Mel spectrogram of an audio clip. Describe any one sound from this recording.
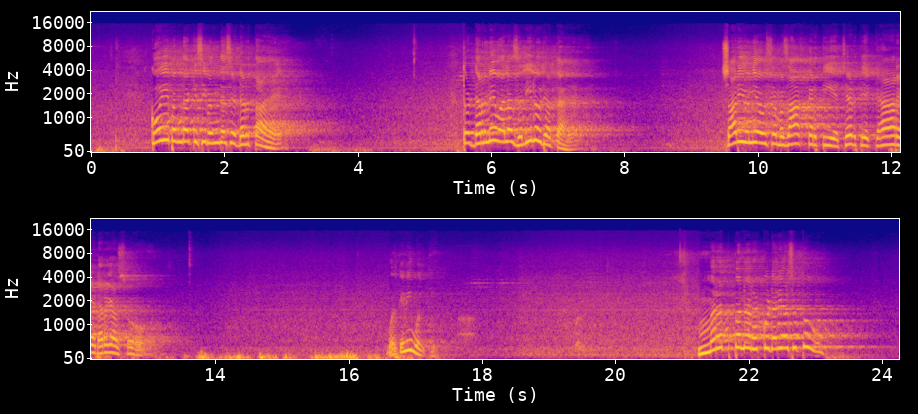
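An older man chants in a melodic, drawn-out voice through a microphone, with pauses between phrases.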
